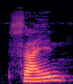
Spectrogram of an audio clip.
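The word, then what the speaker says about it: sign: इसको रैन, साइन, डिजाइन, डिजाइन माने पता होना चाहिए, डिजाइन माने बनावट होता है। तो देखो यहाँ पर जी जो हो रहा है, जी कैसे हो रहा है, बिल्कुल साइलेंट।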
